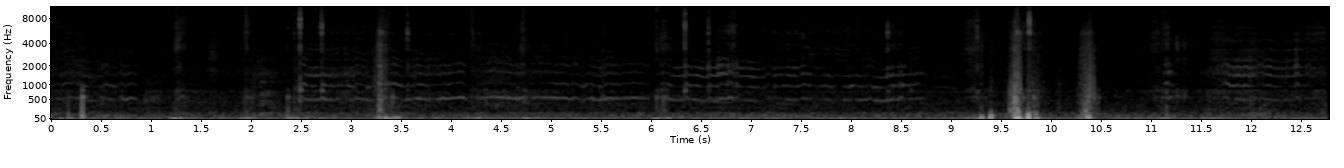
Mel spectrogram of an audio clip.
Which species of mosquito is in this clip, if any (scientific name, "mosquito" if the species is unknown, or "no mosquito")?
Culex pipiens complex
